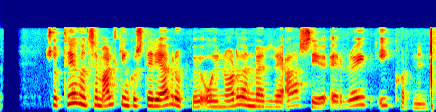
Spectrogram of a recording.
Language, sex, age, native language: Icelandic, female, 50-59, Icelandic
